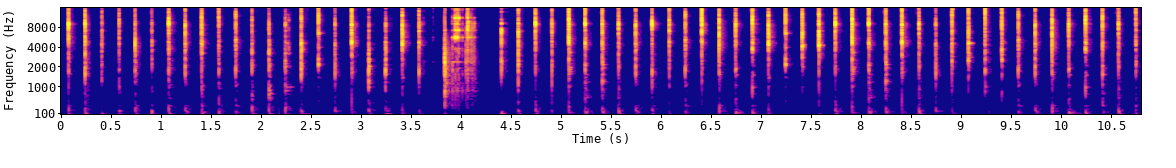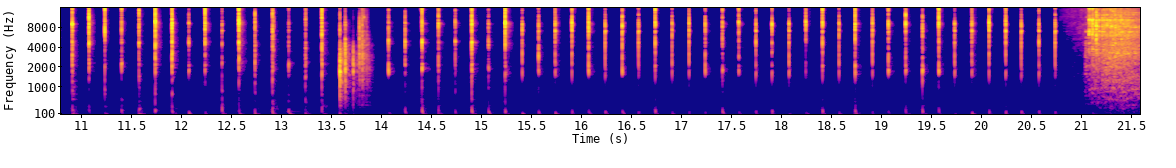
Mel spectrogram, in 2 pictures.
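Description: Rapid, evenly spaced snips of side cutters clipping plastic model kit parts off their sprues, about four or five sharp clicks a second in a steady sped-up rhythm. Two brief louder crackles come about 4 and 14 seconds in, and a short burst of hiss just before the end.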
